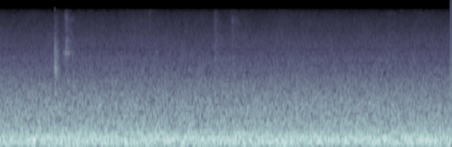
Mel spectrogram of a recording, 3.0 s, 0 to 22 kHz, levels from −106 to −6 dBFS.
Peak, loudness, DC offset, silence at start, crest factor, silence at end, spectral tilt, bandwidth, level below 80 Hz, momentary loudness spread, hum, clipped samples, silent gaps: -10 dBFS; -25 LUFS; under 0.1%; 0 s; 14 dB; 0 s; -8.5 dB/octave; 13.5 kHz; -40 dBFS; 0 LU; none; under 0.1%; none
